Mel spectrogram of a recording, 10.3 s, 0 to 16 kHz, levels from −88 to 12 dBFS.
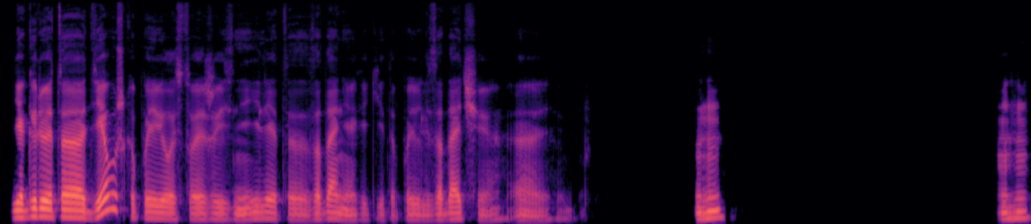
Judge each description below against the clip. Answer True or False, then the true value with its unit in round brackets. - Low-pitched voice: True (95 Hz)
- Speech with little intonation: False (3.6 semitones)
